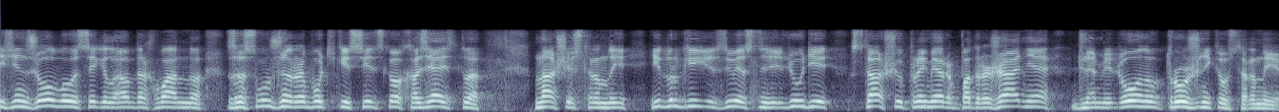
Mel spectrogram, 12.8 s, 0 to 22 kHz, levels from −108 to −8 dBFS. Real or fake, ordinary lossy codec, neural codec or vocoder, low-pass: fake; none; codec, 16 kHz, 0.8 kbps, ZipCodec; 7.2 kHz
